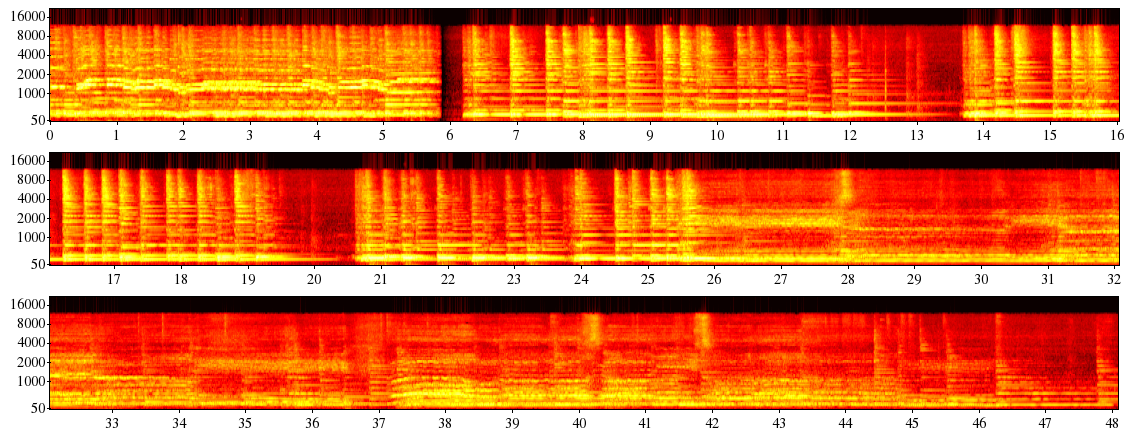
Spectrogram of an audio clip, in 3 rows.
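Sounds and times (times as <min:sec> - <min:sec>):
men singing long notes: 0:00.0 - 0:05.8, 0:25.1 - 0:47.8
plucked lute strummed: 0:00.0 - 0:48.0.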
